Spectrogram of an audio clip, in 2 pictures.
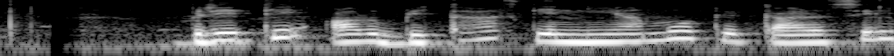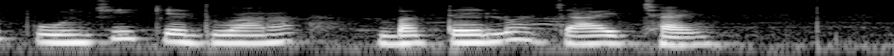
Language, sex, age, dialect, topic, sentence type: Maithili, male, 18-24, Angika, banking, statement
